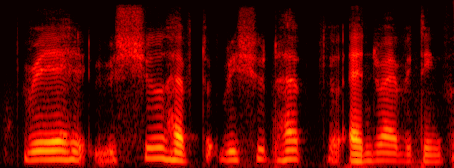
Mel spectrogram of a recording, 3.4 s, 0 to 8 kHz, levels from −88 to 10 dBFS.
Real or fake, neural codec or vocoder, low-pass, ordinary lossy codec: fake; codec, 16 kHz, 1 kbps, X-Codec, HuBERT features, trained on LibriSpeech; 7.2 kHz; none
